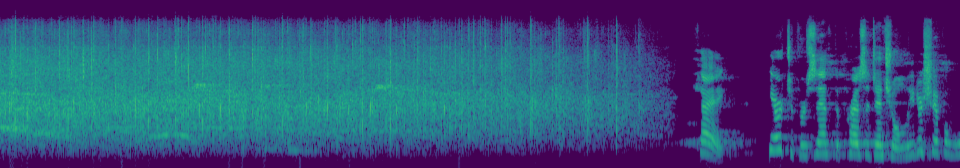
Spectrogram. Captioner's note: applause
